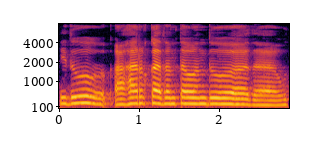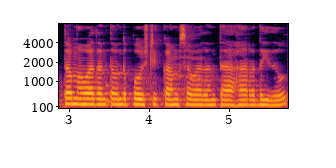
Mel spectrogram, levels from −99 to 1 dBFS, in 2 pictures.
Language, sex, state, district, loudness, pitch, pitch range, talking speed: Kannada, female, Karnataka, Mysore, -16 LUFS, 190 Hz, 175-210 Hz, 105 wpm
